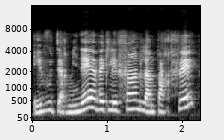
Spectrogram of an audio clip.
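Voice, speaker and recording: Woman teacher, bright higher voice, patient step-by-step explainer, slightly dull lo-fi recording. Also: lively intonation, brisk. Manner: patient, explains step by step with many fillers and restarts. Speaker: French teacher. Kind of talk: grammar lesson to camera.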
